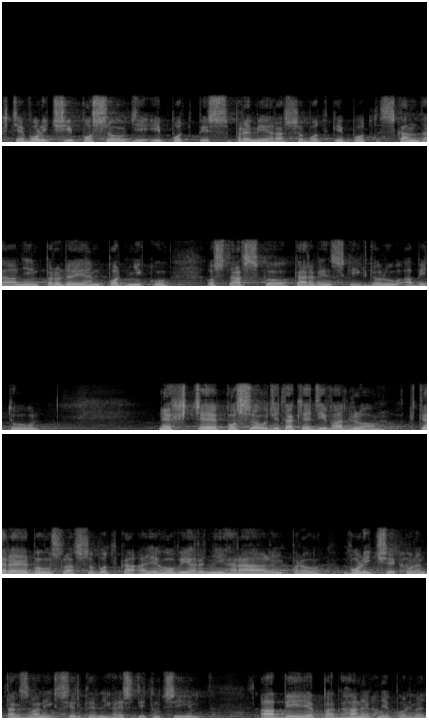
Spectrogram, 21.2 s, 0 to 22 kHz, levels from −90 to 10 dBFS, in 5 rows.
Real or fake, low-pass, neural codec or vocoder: fake; 7.2 kHz; codec, 16 kHz, 8 kbps, FunCodec, trained on LibriTTS, 25 frames a second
